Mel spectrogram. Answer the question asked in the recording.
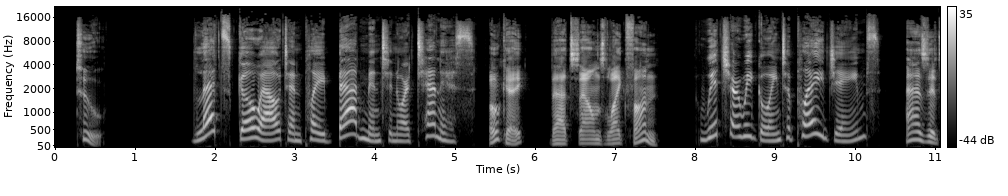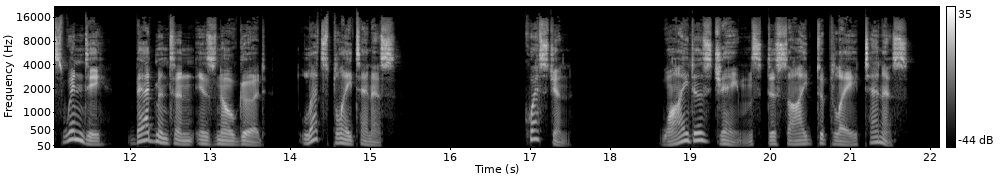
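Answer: Because it's windy, so badminton is no good.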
